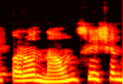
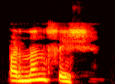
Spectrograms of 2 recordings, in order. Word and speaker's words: pronunciation: इसे प्रोनाउन नहीं बोलना। ठीक है? प्रोनाउंसिएशन नहीं बोलना। इसमें नाउन नहीं बोला जाता। बल्कि यह सही है। प्रोनंसिएशन प्रोनंसिएशन प्रोनंसिएशन ठीक है?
